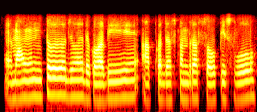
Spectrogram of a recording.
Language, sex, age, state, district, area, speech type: Hindi, male, 30-45, Madhya Pradesh, Betul, urban, conversation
